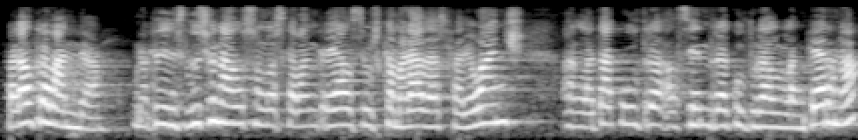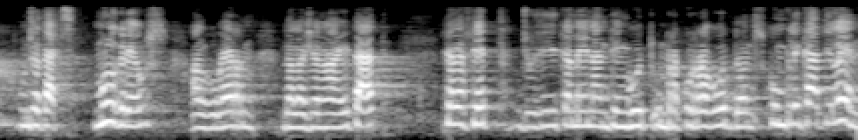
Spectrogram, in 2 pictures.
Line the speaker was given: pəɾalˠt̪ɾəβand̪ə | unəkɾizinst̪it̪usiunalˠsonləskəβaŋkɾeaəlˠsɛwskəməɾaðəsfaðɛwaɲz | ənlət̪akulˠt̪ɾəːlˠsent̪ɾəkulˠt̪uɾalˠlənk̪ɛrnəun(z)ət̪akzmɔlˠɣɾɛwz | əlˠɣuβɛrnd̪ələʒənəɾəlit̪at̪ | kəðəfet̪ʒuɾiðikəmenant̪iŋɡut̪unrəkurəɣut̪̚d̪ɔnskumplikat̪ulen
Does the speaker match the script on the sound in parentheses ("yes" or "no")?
yes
